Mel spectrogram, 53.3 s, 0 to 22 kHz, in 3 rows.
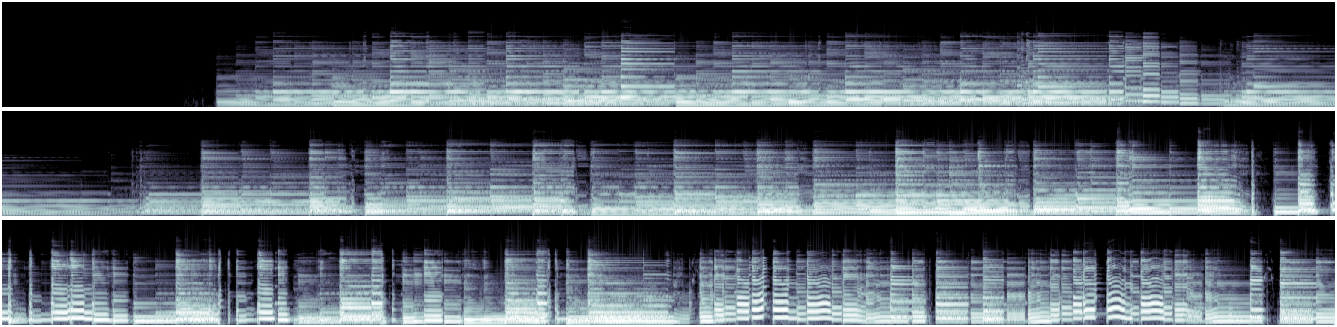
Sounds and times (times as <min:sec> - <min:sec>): Blues: 0:02.9 - 0:53.3.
